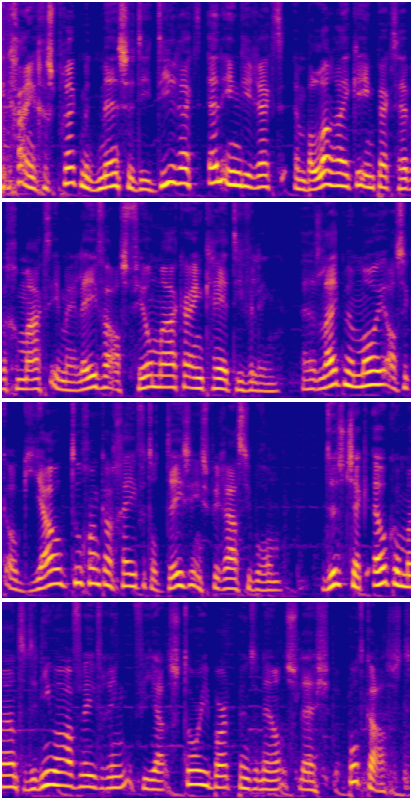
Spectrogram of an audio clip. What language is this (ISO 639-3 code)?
nld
